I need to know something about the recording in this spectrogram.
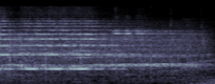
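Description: Basketball game buzzer sounding one long, steady horn tone. Its pitch steps slightly higher about a second in, and it fades out at the end.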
